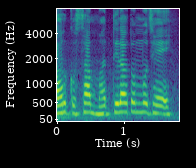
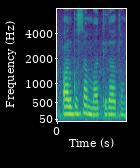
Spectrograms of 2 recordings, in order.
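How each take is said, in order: First: Raised, insistent acted warning; heated, higher-pitched threat; angry warning. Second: Said in the usual way. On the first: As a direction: warn them with mounting temper. Warning repeated more angrily.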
